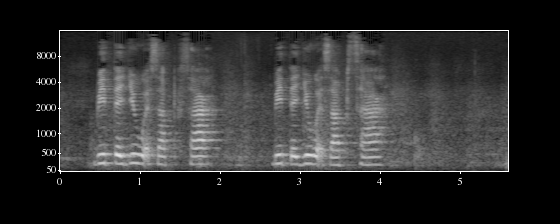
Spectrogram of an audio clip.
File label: "cobijarse con otra persona", Nasa Yuwe; paez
